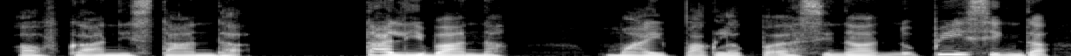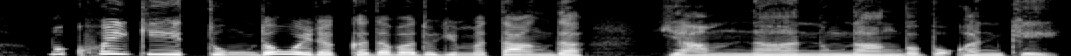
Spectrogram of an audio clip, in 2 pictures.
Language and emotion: Manipuri, fearful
